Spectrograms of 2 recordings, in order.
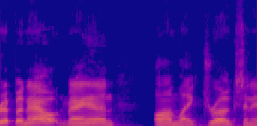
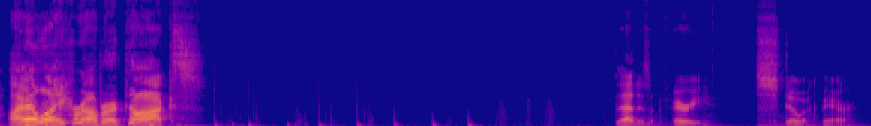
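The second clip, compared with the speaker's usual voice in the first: very loud, slow, high, unhinged cliché crazy voice; 6 semitones higher, 12 dB louder than usual. Commenting on a game scene, pretending to talk like a mentally ill person. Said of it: "I'm supposed to talk like a mentally ill person".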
